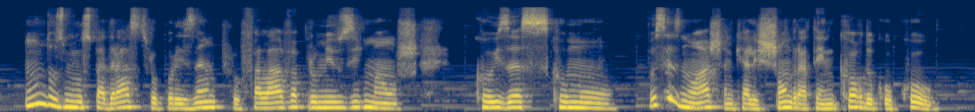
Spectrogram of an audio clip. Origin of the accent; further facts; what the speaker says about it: Paris, Île-de-France, France; Eu que nasci e cresci em Paris, na França, mas não na Paris turística que o brasileiro conhece. Eu morava na periferia.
